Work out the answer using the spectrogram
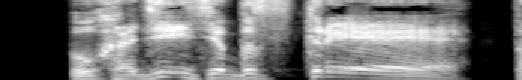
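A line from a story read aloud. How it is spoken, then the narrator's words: Shouting. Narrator (Russian): прокричал Игнат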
